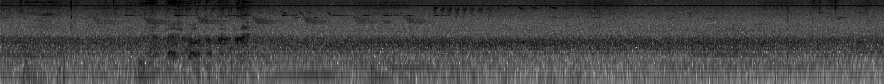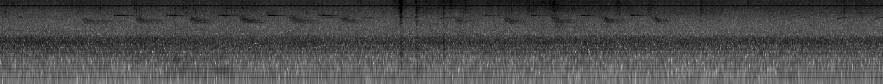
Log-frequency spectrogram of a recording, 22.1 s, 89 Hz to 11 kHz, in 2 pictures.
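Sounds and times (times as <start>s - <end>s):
bees buzzing: 0.0s - 6.0s.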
